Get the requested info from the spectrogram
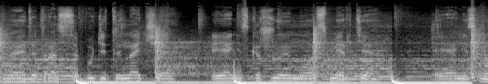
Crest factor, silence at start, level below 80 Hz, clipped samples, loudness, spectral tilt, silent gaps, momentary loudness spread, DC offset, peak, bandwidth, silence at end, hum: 10 dB; 0 s; -12 dBFS; 0.7%; -11 LUFS; -4.5 dB/octave; none; 5 LU; under 0.1%; 0 dBFS; 16.5 kHz; 0 s; none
